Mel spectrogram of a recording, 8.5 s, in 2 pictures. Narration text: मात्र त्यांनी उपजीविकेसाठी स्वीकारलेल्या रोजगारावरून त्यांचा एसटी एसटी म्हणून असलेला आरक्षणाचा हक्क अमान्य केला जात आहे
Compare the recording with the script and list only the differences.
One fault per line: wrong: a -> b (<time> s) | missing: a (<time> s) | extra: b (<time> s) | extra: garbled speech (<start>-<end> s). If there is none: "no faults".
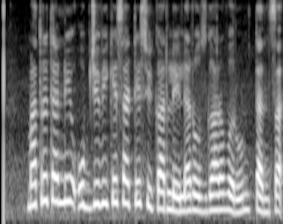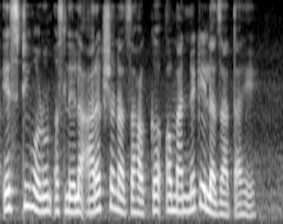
missing: एसटी (4.7 s)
